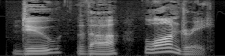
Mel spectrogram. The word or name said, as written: do the laundry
